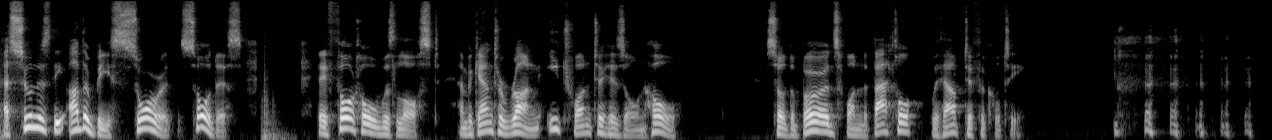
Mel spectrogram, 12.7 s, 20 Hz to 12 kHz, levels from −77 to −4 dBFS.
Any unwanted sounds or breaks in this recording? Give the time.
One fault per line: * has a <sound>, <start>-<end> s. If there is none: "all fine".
* has a thud, 2.6-3.0 s
* has a laugh, 11.1-12.6 s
